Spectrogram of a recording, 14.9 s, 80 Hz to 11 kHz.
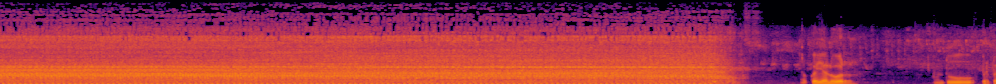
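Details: Honda BeAT eSP scooter that wouldn't start with error blink code 52 (CKP sensor fault), after repair: fires up and settles into a steady, even idle around three beats a second, then shuts off; runs clean after the fix.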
